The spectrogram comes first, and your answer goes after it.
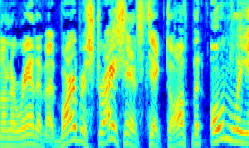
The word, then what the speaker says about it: Streisand: it mispronounces her name it calls her strides and instead of Streisand the the soft s is pronounced as a Z by ceri so she said she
